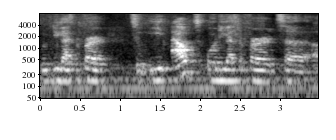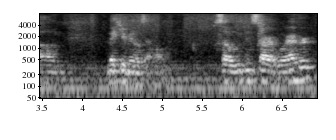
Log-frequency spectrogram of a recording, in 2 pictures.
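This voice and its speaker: A man's voice: medium pitch, level tone, normal speed. Young male moderator, hesitant delivery, recorded from across an echoey room with noisy background. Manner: hesitant, many filler ums and uhs. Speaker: focus group moderator. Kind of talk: reading focus group guidelines. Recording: roomy, distant mic, noisy ambience.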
